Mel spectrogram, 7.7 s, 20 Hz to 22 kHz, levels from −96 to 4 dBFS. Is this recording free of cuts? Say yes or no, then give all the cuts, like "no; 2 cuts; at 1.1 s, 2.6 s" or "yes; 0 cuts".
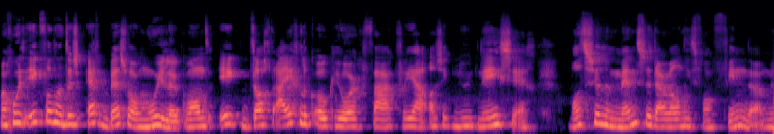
yes; 0 cuts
